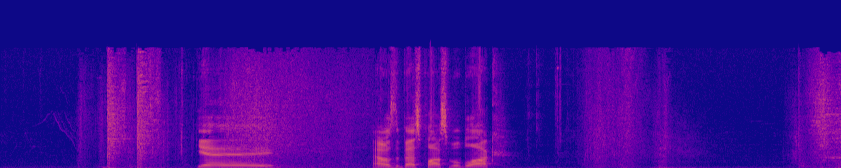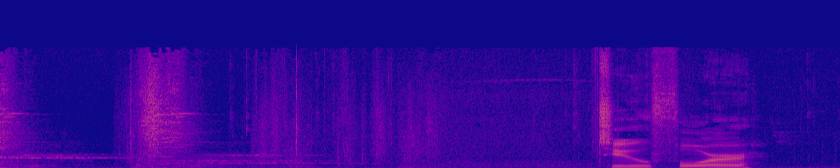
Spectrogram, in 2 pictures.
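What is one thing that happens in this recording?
A game sound effect whooshes and rings.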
